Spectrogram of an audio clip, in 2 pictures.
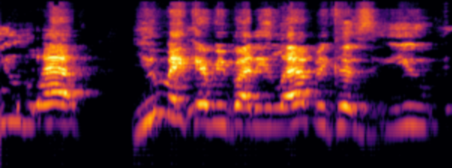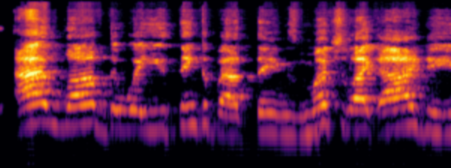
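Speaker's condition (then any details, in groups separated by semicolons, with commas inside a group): No condition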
